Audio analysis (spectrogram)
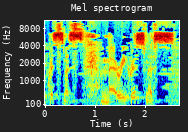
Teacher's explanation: O T é mudo, não pronuncia esse T.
